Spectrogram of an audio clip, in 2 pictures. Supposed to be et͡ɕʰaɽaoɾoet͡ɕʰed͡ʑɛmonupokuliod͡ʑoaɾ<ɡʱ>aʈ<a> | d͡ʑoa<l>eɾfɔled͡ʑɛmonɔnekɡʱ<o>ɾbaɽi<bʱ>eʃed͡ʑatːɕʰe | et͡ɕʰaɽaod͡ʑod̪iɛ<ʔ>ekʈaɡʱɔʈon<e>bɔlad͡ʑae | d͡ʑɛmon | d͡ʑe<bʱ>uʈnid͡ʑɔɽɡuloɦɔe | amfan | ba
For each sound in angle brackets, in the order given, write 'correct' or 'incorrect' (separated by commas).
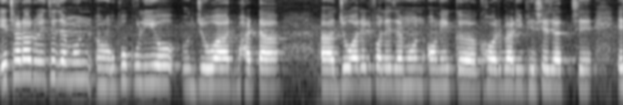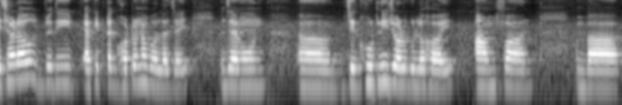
incorrect, correct, incorrect, incorrect, correct, incorrect, incorrect, incorrect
